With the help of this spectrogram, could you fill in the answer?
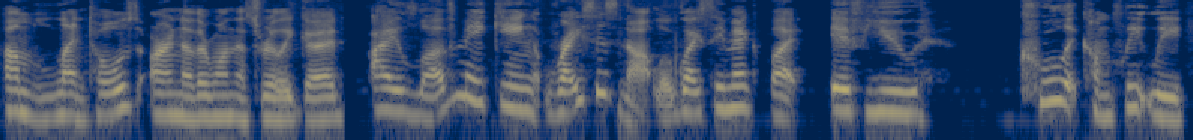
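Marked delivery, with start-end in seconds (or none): none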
